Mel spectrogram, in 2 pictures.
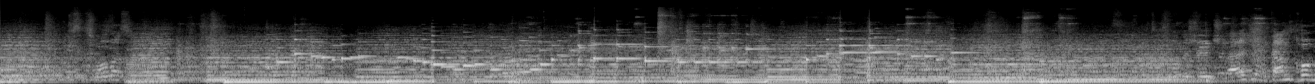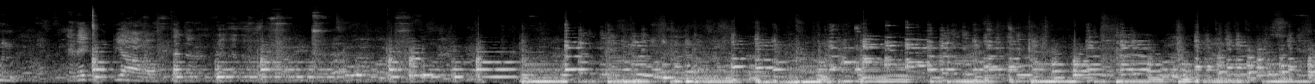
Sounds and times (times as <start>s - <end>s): Music: 0.0s - 12.7s, 13.9s - 26.3s
Speech: 0.7s - 1.6s, 11.8s - 17.8s.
